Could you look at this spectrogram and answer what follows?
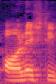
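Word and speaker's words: honesty: would cutters या लकड़हारे की ऑनेस्टी S silent होता है केवल ऑनेस्टी पढ़ेंगे ईमानदारी से सो ही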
